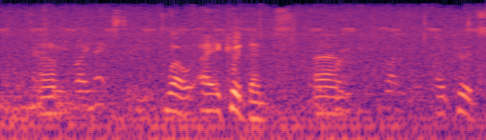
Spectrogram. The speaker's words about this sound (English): So, raining! And now it's raining. Couldn't really get much worse.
